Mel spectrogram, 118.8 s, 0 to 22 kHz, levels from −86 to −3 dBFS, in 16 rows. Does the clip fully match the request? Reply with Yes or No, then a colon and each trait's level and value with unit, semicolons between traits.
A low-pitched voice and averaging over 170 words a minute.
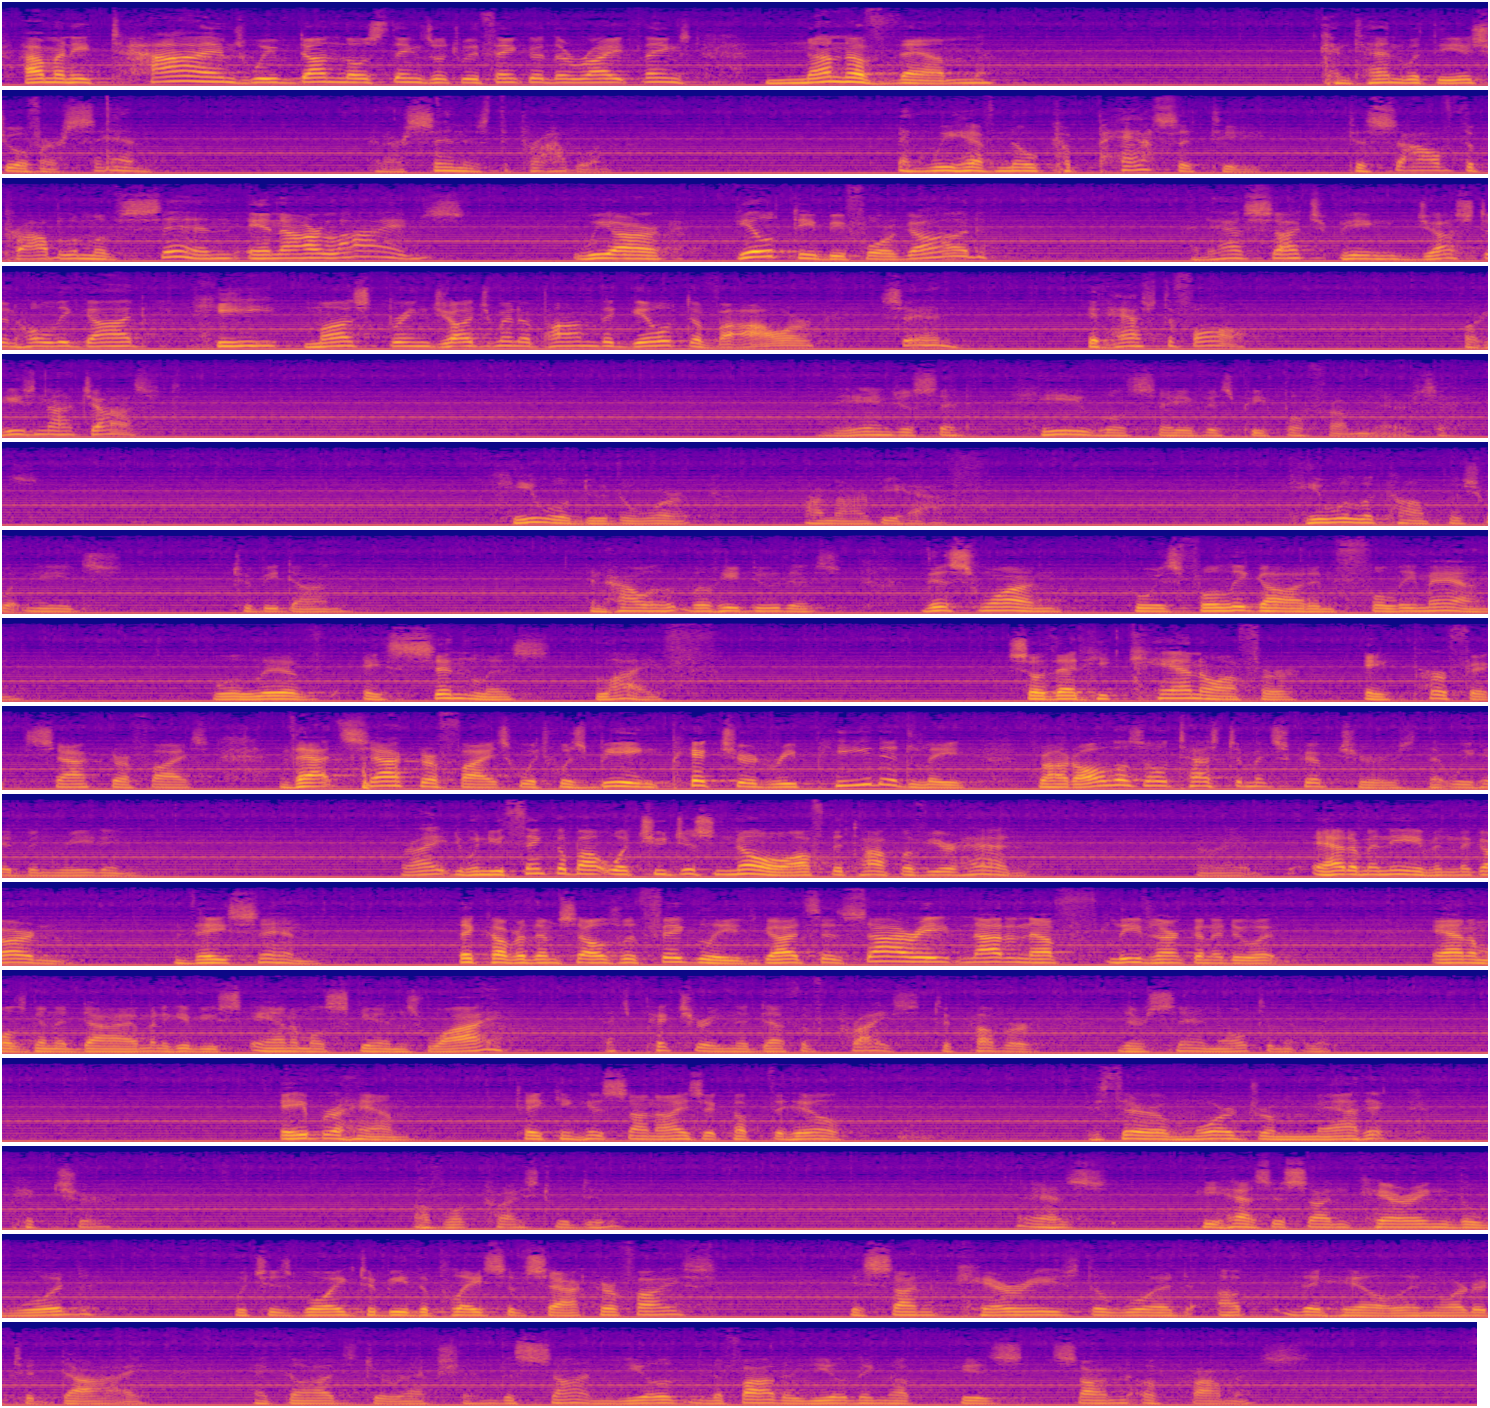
No: low, 130 Hz; average, 140 wpm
